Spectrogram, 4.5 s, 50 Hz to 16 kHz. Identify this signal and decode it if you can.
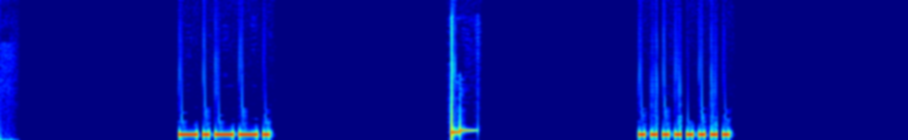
Morse code, heard as a keyed tone, about 40 wpm, 700 Hz. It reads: <KN> <HH>
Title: Single Character (Letter:Number:Punctuation:Prosign) Alt 40wpm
